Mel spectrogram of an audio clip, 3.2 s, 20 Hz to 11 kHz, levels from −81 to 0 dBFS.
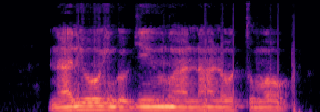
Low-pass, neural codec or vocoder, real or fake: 9.9 kHz; codec, 24 kHz, 0.9 kbps, WavTokenizer, medium speech release version 1; fake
